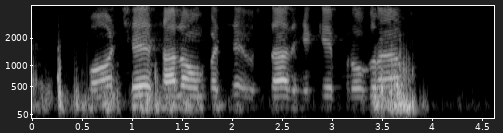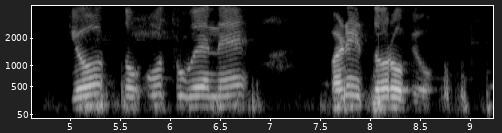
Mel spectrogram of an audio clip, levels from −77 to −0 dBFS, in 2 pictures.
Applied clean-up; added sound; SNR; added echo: none; none; none; none.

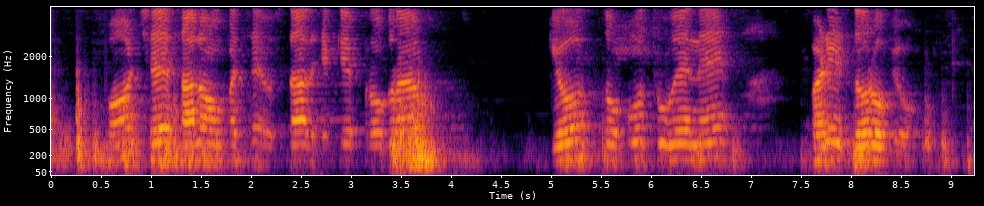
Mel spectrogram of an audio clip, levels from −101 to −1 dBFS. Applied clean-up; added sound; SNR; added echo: none; none; none; reverberation time 0.3 s.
